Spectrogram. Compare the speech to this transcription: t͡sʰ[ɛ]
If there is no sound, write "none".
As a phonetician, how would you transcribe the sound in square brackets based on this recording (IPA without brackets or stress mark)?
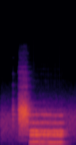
ɛ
